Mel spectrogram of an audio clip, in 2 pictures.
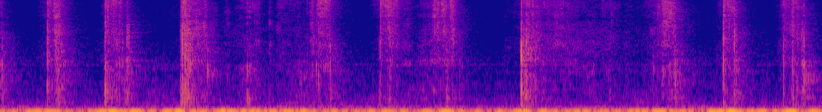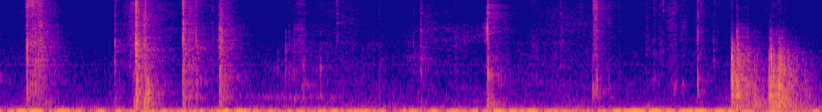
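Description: A deck of tarot cards being shuffled by hand: a steady run of irregular card clicks, several a second.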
